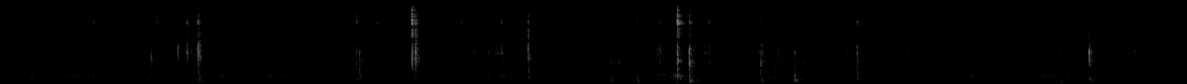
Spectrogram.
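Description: Scattered light clicks and knocks of plastic and metal parts as a car window regulator's motor and gear housing are handled and fitted together by hand, with two sharper clicks about four and seven seconds in.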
